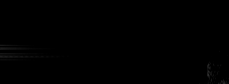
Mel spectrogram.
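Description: The ringing tail of a short chiming music sting: several held tones fade away within the first second, then silence.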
